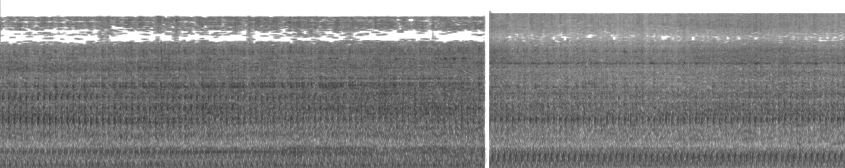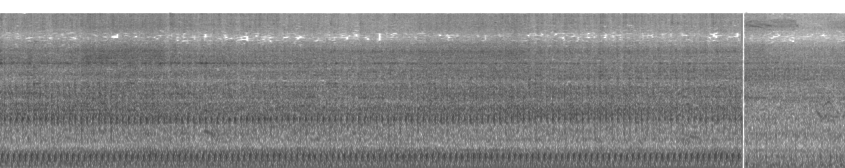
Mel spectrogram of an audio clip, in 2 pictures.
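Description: A compactor engine rumbles and thumps loudly nearby.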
